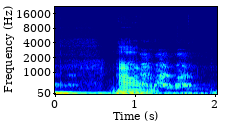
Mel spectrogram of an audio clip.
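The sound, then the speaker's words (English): A dog barks and whines in one short burst of bark-like yelping over a steady low background hum. “Apologies for the dogs.”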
